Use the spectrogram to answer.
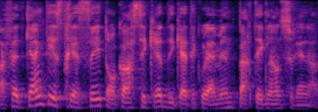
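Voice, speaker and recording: A man with a Quebec accent talks at a very fast pace. His fairly high voice carries lively intonation. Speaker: health and fitness coach. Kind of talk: casual podcast discussion.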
